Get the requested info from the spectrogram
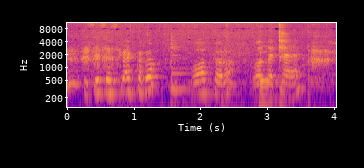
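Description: Food sizzling as it fries in a pan on a kitchen stove, under a woman's laughing voice and chatter.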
